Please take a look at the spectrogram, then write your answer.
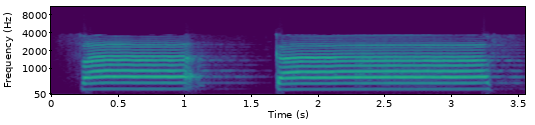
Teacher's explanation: فا کو جو ہے وہ ایک الف تک کھینچ کے پڑھیں گے. فا کی مقدار ایک الف ہے، جیسے با تا سا، اسی طرح فا اس کو ایک الف تک کھینچ کے پڑھتے ہیں، اسی لیے اس کو ایک الف تک اور کاف کو 3 الف تک.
